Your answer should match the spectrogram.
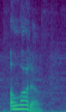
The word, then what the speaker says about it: a lot of: to let Tom do a lot of the heavy lifting. Again, notice the pronunciation of a lot of. We have two schwa sounds here.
